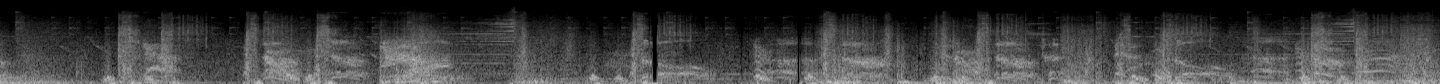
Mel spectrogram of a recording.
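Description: Swords swish and clash in a fast fight.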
